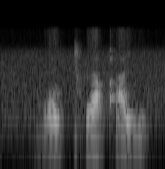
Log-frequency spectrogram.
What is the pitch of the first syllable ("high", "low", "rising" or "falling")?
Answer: low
